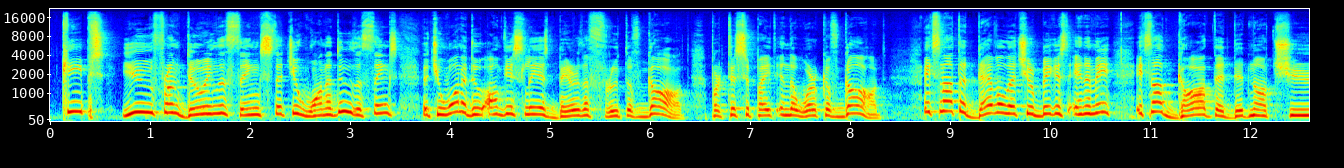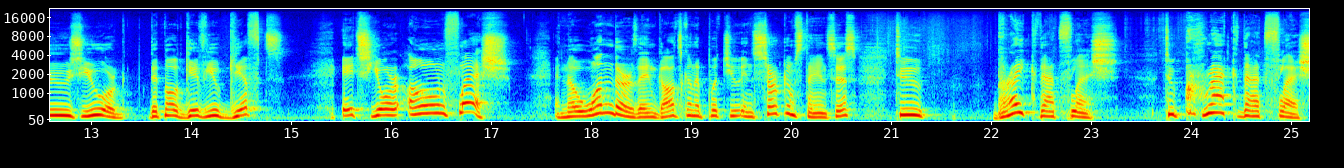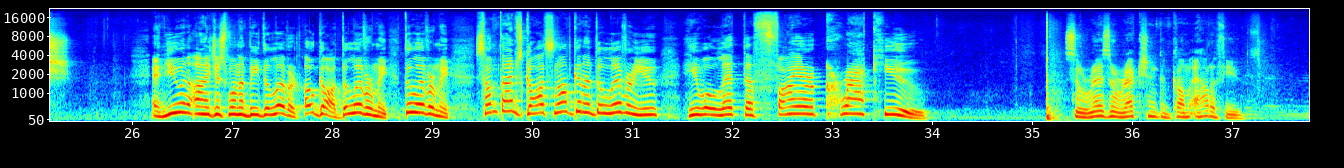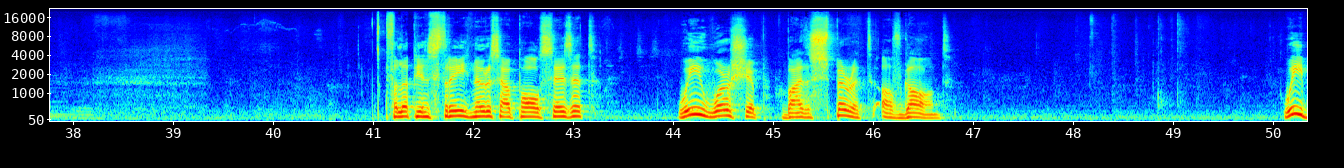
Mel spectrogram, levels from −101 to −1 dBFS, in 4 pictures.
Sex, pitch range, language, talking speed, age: male, 155-255 Hz, English, 150 wpm, 40-59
